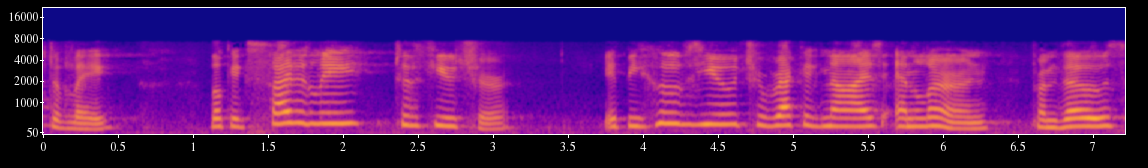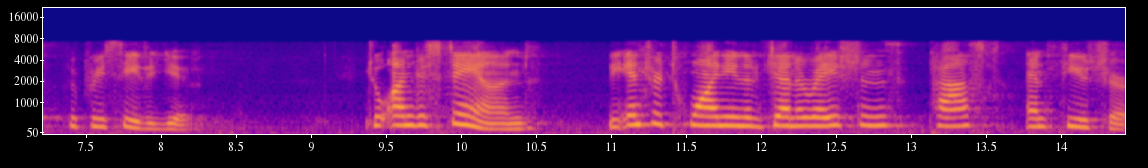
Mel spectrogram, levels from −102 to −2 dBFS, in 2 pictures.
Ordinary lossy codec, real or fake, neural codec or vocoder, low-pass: AAC, 48 kbps; fake; codec, 16 kHz, 8 kbps, FunCodec, trained on LibriTTS, 25 frames a second; 7.2 kHz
